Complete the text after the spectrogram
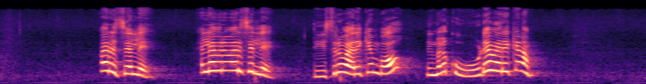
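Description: A woman speaks clearly and with animation close to a microphone.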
